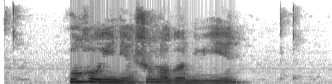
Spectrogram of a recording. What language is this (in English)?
Chinese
